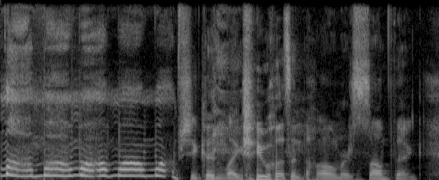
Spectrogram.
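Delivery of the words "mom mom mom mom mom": high, loud, panicked scream. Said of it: "And I'm screaming".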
